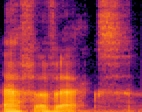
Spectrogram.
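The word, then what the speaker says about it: f(x): function of X is X minus 2 you pronounce that say the f of X you'll see this a lot moving into especially high school level algebra you'll call it f of X equals X minus 2 in this case f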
